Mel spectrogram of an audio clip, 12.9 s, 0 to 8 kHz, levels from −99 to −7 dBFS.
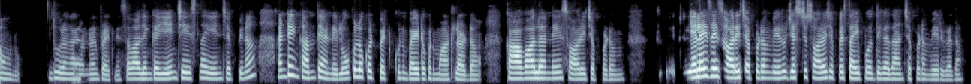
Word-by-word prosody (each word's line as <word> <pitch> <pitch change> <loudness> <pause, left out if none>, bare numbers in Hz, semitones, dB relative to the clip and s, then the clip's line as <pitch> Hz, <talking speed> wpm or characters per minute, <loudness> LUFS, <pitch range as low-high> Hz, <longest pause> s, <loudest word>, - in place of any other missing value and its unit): అవును. 185 -6 -9 0.5
దూరంగానే 190 -4 -4
ఉండడానికి 180 +1 -10
ప్రయత్నిస్తా. 165 +1 -8
వాళ్ళింకా 195 0 0
ఏం 210 - -3
చేసినా, 215 +1 -1
ఏం 195 - -5
చెప్పినా 200 +6 -6 0.4
అంటే 270 +6 +2
ఇంకంతే 230 -2 -1
అండి. 185 -2 -4
లోపలొకటి 245 +3 0
పెట్టుకొని 210 0 -6
బయటొకటి 190 0 -1
మాట్లాడడం. 170 -2 -4 0.4
కావాలనే 210 +1 +4
సారీ 185 0 -1
చెప్పడం. 175 -1 -8 0.9
రియలైజ్ 270 +5 +9
అయ్యి 275 -1 -1
సారీ 225 0 +6
చెప్పడం 225 0 -1
వేరు. 220 +2 -1
జస్ట్ 230 +2 -1
సారీ 215 0 +2
చెప్పేస్తే 220 0 -2
అయిపోద్ది 200 0 -3
గదా! 190 0 -2
అని 190 - -13
చెప్పడం 185 -2 -9
వేరు 170 -1 -7
గదా! 175 +2 -13
200 Hz, 155 wpm, -22 LUFS, 185-220 Hz, 0.9 s, రియలైజ్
